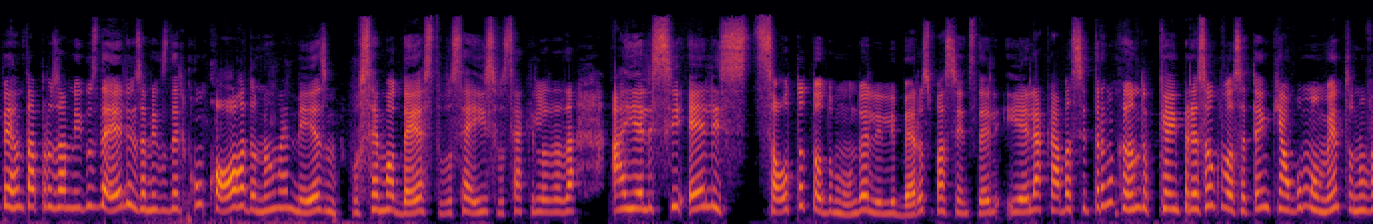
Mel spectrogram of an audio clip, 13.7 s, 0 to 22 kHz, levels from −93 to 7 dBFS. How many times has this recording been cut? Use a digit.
1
